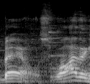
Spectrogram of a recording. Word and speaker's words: Bealls: My wife says that thing that looks like an A is not an A, it's just a bell, to let you know that it's pronounced bells.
